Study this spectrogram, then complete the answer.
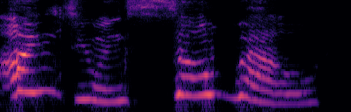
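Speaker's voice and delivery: high-pitched princess-doll voice. Playing a bit with a co-speaker, answering in your Barbie princess voice. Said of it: "This is our Barbie princess voice".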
